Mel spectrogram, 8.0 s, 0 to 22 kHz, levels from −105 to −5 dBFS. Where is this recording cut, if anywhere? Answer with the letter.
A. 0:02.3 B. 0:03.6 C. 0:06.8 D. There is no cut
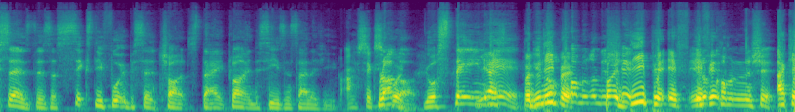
D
